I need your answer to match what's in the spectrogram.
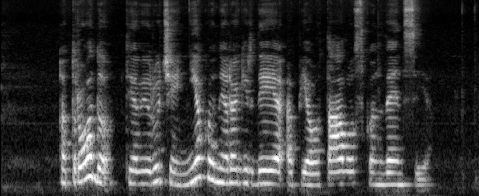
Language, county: Lithuanian, Marijampolė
